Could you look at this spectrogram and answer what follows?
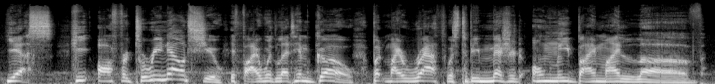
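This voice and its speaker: A man's voice: mid-range voice, big pitch swings, measured pace, slight background noise, pitched above the performer's own voice. A jealous, scheming baron, as a male narrator puts him on, courtly on the surface and menacing underneath. His voice sits above the reader's own, with a changed tone. He speaks in a spoken storybook.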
